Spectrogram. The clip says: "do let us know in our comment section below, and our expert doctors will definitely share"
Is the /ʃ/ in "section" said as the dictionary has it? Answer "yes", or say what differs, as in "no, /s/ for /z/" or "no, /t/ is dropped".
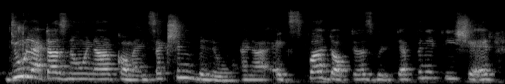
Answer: yes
